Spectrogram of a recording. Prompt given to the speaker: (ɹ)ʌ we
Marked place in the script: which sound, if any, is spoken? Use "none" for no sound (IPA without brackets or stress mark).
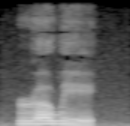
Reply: ɹ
